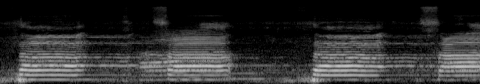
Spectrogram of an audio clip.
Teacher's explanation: کیا ہے, باریک اس کو موٹا نہیں کرنا. سا سا سا کا مخرج کیا ہے, زبان کی نوک اوپر دانتوں کے کنارے سے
